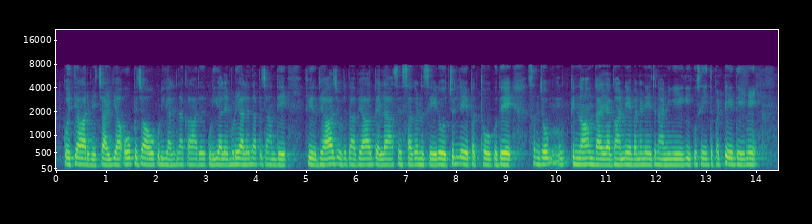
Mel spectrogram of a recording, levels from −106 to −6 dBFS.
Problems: none marked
